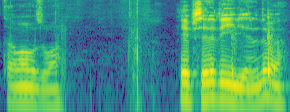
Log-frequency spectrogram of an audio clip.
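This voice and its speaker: A man's voice: medium pitch, fairly even intonation, fast, background noise. A man talking casually as a father playing a video game with his child, cooperative and often checking with questions. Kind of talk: casual gameplay chat.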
